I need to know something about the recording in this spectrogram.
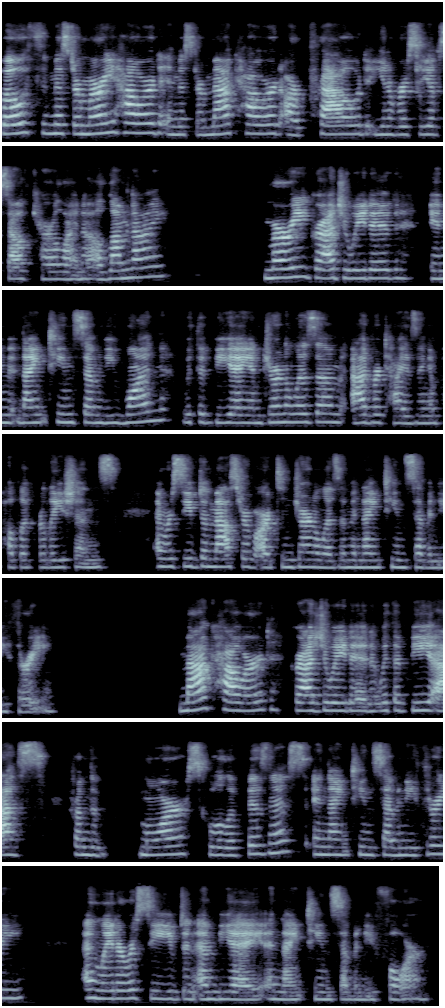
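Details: Adult woman speaking; normal speech.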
